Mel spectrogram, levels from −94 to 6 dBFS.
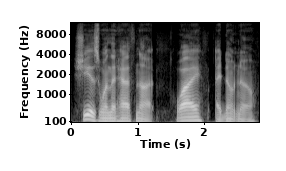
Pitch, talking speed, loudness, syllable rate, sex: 95 Hz, 210 wpm, -18 LUFS, 5.0 syllables/s, male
